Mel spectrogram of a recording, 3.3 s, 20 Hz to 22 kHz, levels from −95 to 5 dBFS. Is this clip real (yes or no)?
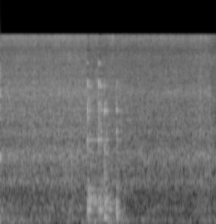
no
